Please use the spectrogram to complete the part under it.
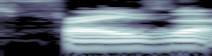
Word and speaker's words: Frazer: So as previously mentioned, my name is Frazer, and that is with a Z, F-R-A-Z-E-R, because you can spell it with an S, or you can also spell it with an I in there, like I think there's an American sitcom, Frazer. But it's F-R-A-Z-E-R.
